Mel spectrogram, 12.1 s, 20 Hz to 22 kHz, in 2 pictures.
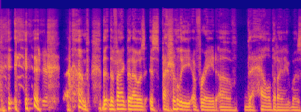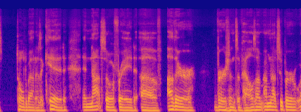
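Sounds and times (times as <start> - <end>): person coughing: 0.0 - 2.0
person laughing: 0.0 - 2.2.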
